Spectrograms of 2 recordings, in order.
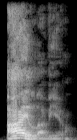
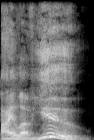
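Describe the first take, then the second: First: The word I carries the stress. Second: The word you carries the stress. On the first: The speaker is the one who loves the listener. "Now that means I am the one who loves you" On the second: The listener is the person who is loved. "the meaning of that sentence is now, you are the person I love"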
